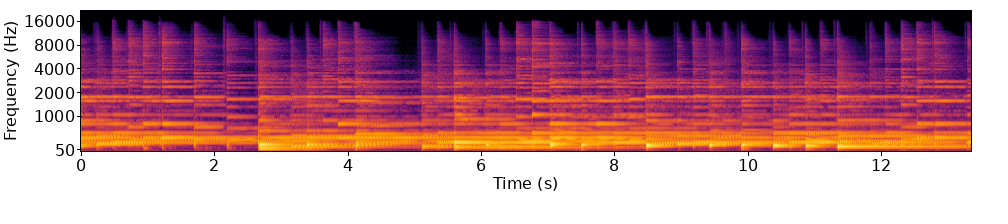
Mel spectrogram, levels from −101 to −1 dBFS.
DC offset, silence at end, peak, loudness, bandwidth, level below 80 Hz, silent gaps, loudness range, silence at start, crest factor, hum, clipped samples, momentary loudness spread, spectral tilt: 0.1%; 0 s; -2 dBFS; -18 LUFS; 15 kHz; -54 dBFS; none; 2 LU; 0 s; 16 dB; none; under 0.1%; 7 LU; -7.5 dB/octave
